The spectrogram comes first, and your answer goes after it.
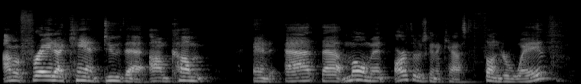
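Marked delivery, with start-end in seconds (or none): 0.0-2.1 loud, booming man's voice calling out. In a tabletop game scene, a voice is heard refusing a visit: loud male voice. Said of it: "you hear the loud male voice say".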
